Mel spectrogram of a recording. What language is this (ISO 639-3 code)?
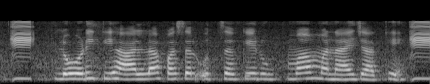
hne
